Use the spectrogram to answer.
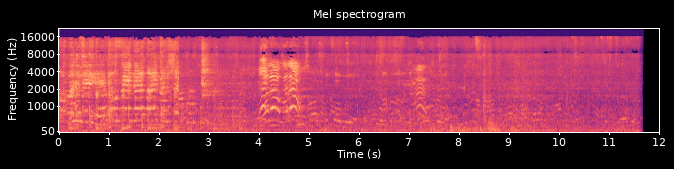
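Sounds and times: faint outdoor background: 0.0s - 11.7s.

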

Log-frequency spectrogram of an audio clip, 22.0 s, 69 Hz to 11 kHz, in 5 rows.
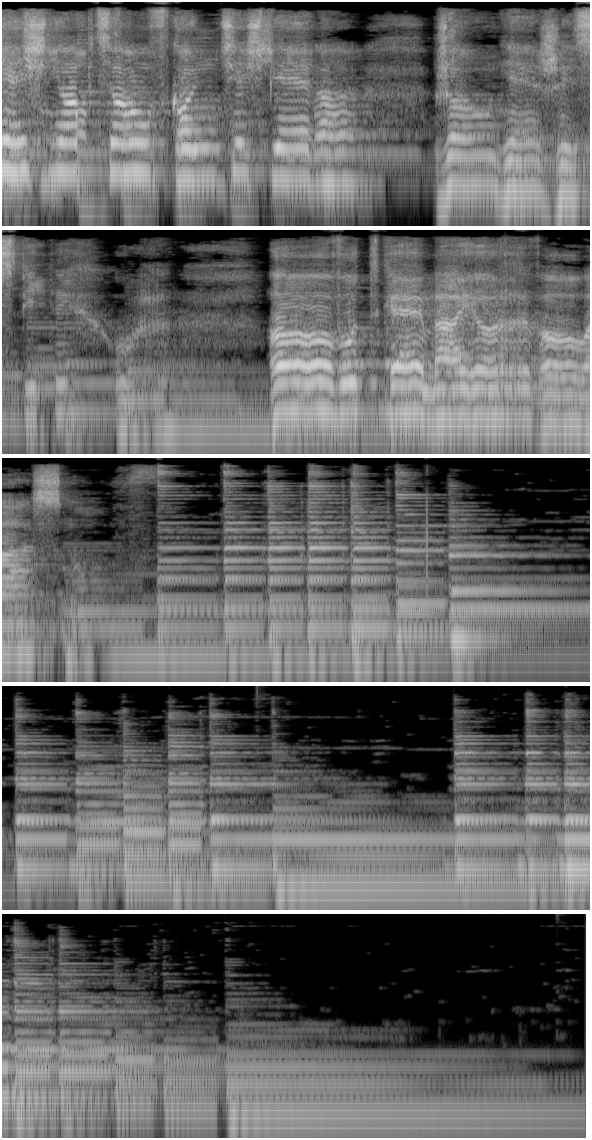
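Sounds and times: acoustic guitar playing: 0.0s - 22.0s.

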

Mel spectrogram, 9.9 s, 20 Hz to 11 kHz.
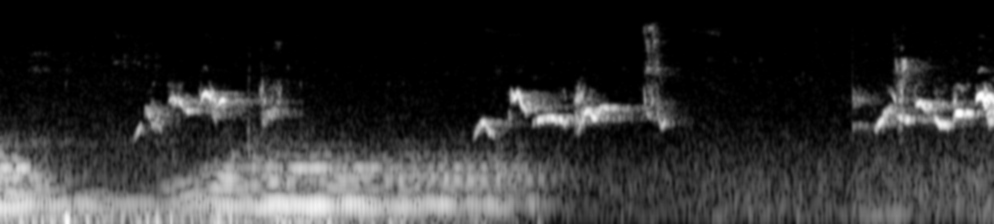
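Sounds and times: songbird singing: 0.0s - 9.9s.

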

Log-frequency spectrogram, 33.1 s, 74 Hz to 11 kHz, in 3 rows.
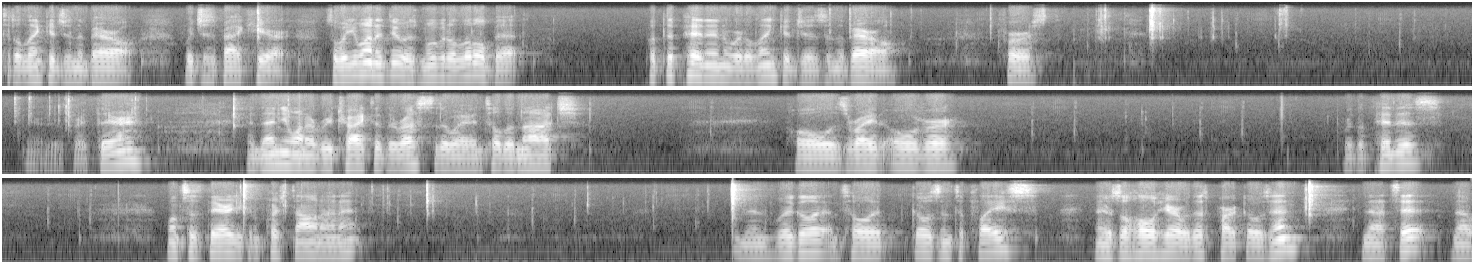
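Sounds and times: faint metallic clicks of pistol parts: 6.2s - 13.3s, 23.8s - 27.7s, 31.8s - 32.2s
pistol pin clicking: 8.2s - 9.8s.

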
